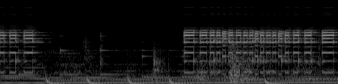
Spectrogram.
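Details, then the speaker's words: Delkim Txi-D v1 vibration-sensing bite alarm at default beep speed 4 and maximum response: rapid high electronic beeps running together into the distinctive warble, responding normally to line movement. "we can do now is that we can increase or decrease the beep speed so in 4 with maximum response as you can see it quite easily goes into the distinctive del King warble"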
